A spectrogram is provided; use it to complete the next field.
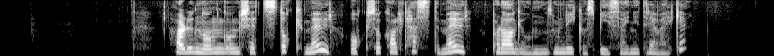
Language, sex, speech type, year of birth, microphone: Norwegian, female, read, 1981, Shure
